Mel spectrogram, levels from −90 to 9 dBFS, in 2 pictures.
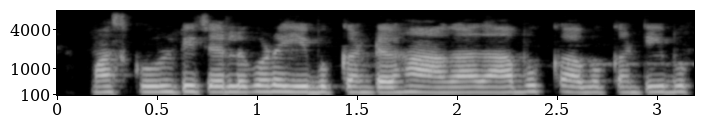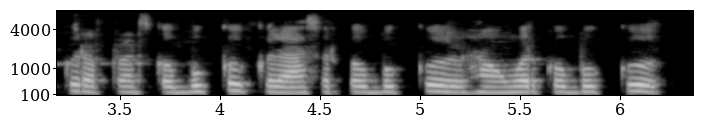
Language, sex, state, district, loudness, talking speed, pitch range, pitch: Telugu, female, Andhra Pradesh, Anantapur, -19 LUFS, 275 wpm, 195-205 Hz, 195 Hz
